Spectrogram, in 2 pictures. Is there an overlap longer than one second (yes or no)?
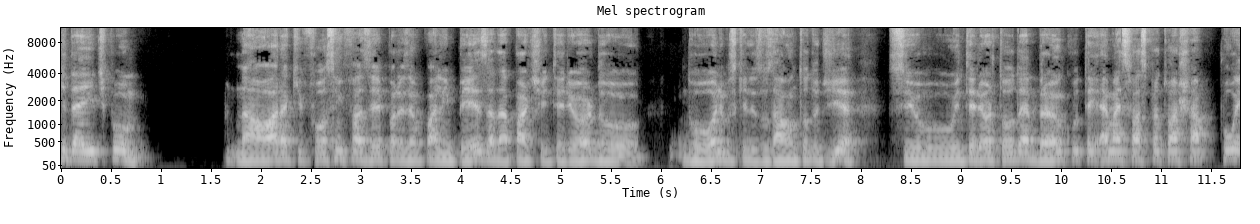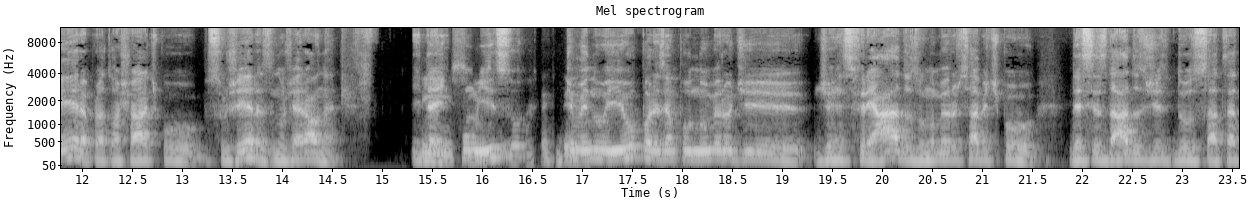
yes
